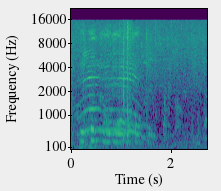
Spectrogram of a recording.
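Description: Children sing into microphones on a stage.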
